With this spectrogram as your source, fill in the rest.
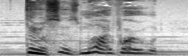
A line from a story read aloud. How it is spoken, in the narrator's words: he yelled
